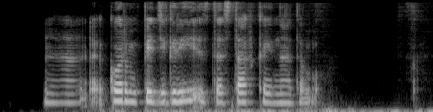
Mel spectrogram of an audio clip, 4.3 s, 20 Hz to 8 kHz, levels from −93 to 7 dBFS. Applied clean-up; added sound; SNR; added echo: neural mask model DeepFilterNet 3.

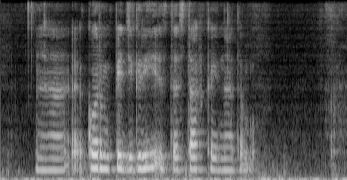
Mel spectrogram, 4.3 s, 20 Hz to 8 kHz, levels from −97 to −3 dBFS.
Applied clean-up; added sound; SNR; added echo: none; Thunder / Wind / Bird vocalization, bird call, bird song; 6 dB; reverberation time 0.4 s.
